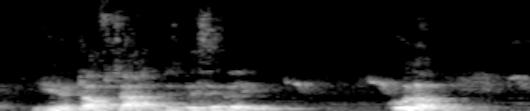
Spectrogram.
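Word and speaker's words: coulomb: of charge is basically Kum we pronounce it as Kum but the spelling see the spelling colum so better we read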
